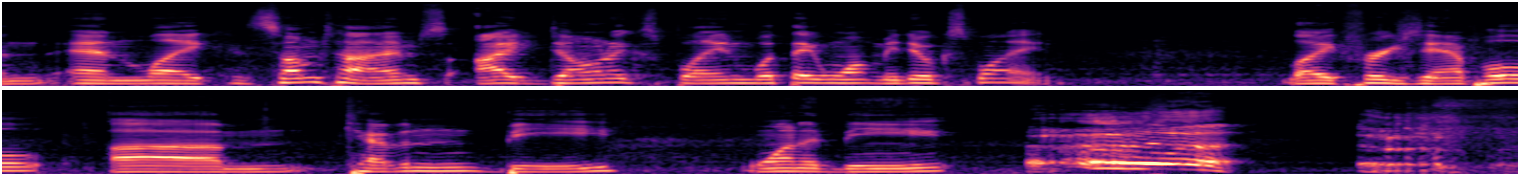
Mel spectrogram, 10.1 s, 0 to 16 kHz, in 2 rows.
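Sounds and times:
speech: 0.0s - 3.6s, 4.3s - 9.9s
person burping close to the microphone: 8.5s - 10.1s
throaty belch next to the microphone: 8.5s - 10.1s.

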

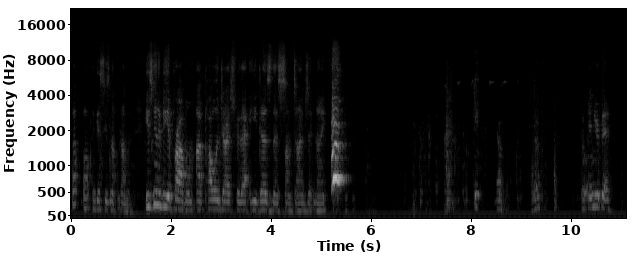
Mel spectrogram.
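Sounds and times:
speech: 0.5s - 5.3s, 10.4s - 10.9s
dog barking: 5.2s - 5.6s.

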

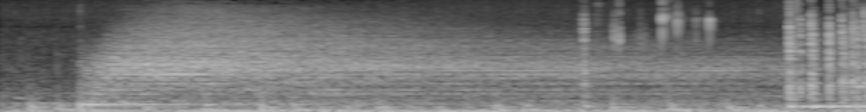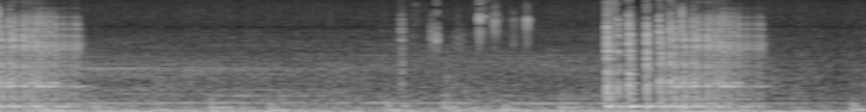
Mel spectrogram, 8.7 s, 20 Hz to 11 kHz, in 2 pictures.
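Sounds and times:
steady hiss: 0.0s - 8.6s
dice rattling and clattering across a hard surface: 6.4s - 8.6s.

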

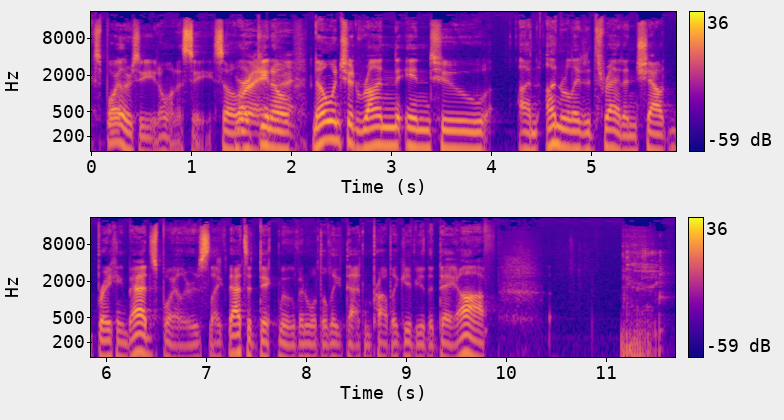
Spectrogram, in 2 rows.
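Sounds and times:
speech: 0.0s - 10.3s, 11.2s - 11.6s
low rumbling belch off-mic: 11.2s - 11.6s.

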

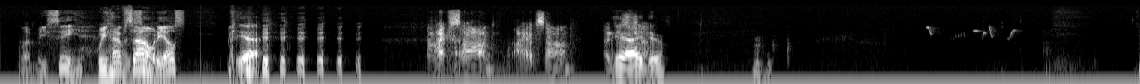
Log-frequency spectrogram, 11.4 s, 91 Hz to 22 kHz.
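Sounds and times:
speech: 0.2s - 6.8s, 7.5s - 7.8s
laughter: 2.3s - 3.6s
chat bird-chirp notification sound: 9.6s - 10.2s.

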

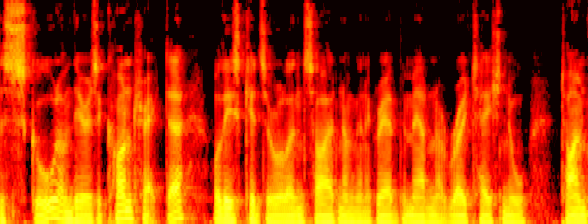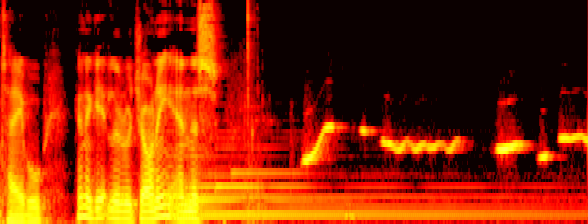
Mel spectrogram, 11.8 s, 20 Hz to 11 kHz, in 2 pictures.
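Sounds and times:
speech: 0.0s - 8.5s
person whistling a melodic tune: 8.9s - 11.7s.

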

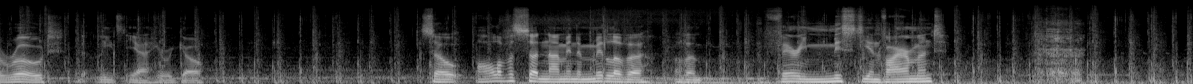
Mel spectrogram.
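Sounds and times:
speech: 0.0s - 2.3s, 4.2s - 9.6s
horse hooves clopping in a video game: 0.0s - 11.9s
horse whinny in a video game: 10.3s - 10.9s.

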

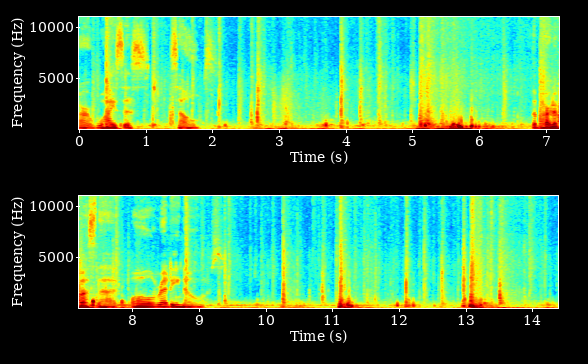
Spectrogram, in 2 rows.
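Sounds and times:
person speaking softly in a calm voice: 0.0s - 2.2s, 6.8s - 9.4s
owl hooting: 0.0s - 10.3s
speech: 0.2s - 2.1s, 6.8s - 9.2s.

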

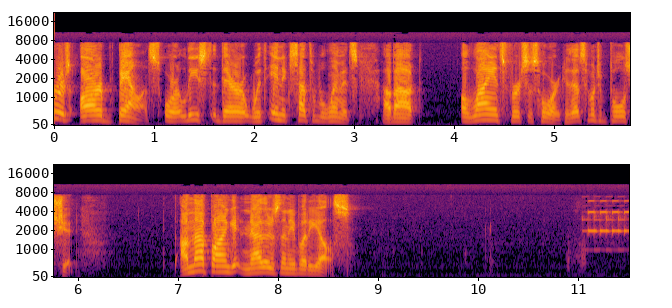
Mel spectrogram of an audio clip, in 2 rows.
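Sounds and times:
speech: 0.0s - 6.2s, 7.0s - 8.8s
telephone ringing with an electronic trill: 11.0s - 11.5s.

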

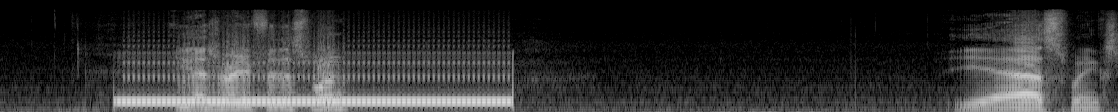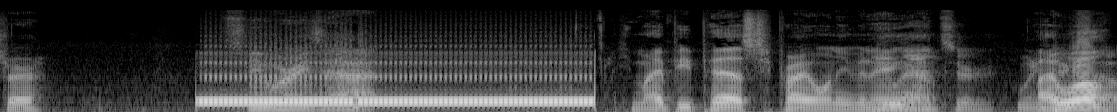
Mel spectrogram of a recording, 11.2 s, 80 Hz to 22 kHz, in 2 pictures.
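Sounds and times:
steady electronic tone from a house landline telephone: 0.6s - 2.6s, 6.6s - 8.6s
speech: 0.9s - 1.9s, 4.8s - 5.9s, 6.8s - 7.3s, 8.7s - 11.1s.

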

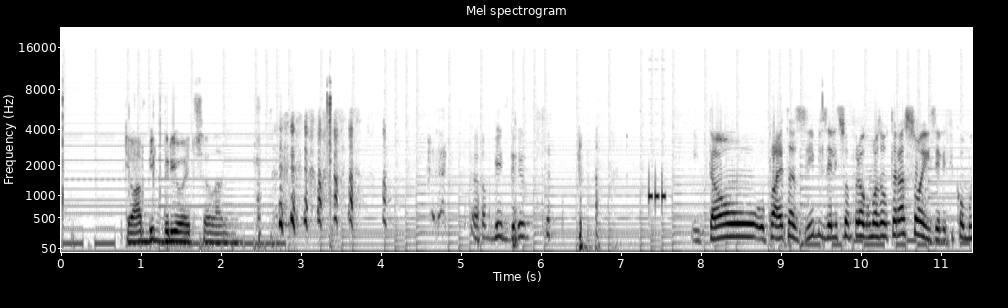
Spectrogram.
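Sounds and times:
steady electrical hum with faint hiss on a call line: 0.0s - 10.0s
speech: 0.8s - 2.6s, 5.2s - 6.3s, 7.9s - 11.3s
laughter: 2.4s - 5.4s, 6.4s - 7.2s
quick tone beeps on a call line: 7.3s - 7.6s.

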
